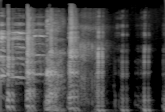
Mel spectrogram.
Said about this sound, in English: I cough it all up.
